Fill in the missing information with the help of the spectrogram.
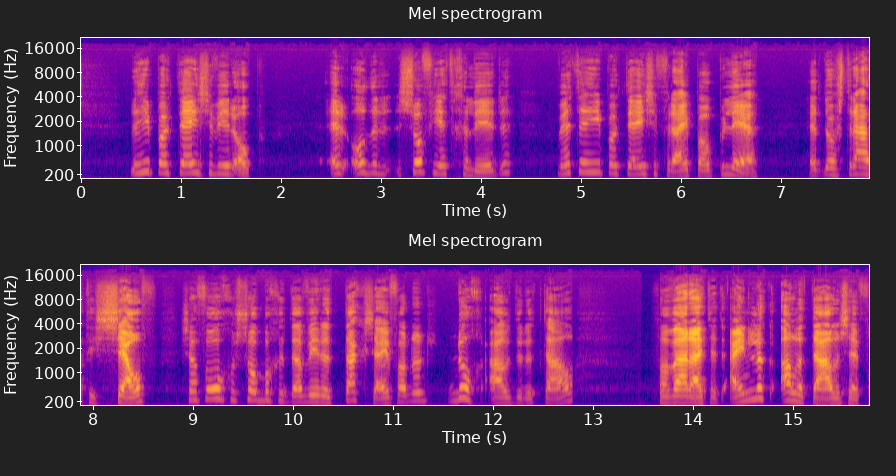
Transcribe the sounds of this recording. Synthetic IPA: dəɦipotejzəʋɪːɾɔp | ʔɛnɔndərəsofjɛtχəlɪːɹdə | ʋɛɹt̚dəɦipotejzəfrɛjpowpylɛːɹ | hət̚nowstraːtisːɛlˠf | sɔwfɔlˠχəsɔməχədɑnʋɪːɾəntaksɛjnvɑnənː | ɔχa̰wdəɾətaːlˠ | fɑnʋaːɾœɥtœɥtɛ̰jndələkʔɑlətaːlənzɛjnf

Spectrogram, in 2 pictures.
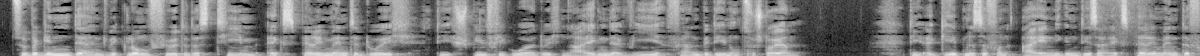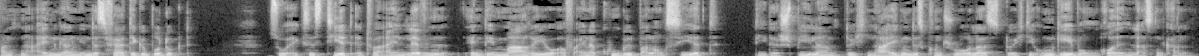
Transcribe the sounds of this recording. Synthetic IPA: t͡suːbəɡɪndeːɐɛntv̥ɪklʊŋfyːɐtədastʰiːmʔɛkspeʁ̞imɛntədʊɐç | d̥iːʃpiːlfiɡuːɐdʊɐçna̰ɪɡŋ̩dəviːfɛɐnbədiːnʊŋt͡suʃtɔʏɐn | d̥iːʔɛɐɡeːpnɪsəfɔnʔaɪnɪɡəndiːzɐʔɛkspeʁimɛntəfandn̩ʔa̰ɪnɡaŋɪndasfɛɐtɪɡəpʁ̥odʊkt | z̥oːʔɛ̰ksɪstʰiːɐtʔɛtv̥a̰ːʔa̰ɪnlɛvl̩ʔɪndeːmːaːʁioʔa̰ʊfʔa̰ɪnɐkʰuːɡl̩balɔ̰̃ŋsiːɐt | d̥iːdeːɐʃpiːlɐd̥ʊɐçnaɪɡŋ̩dɛskʰɔntʁ̥oːlɐsd̥ʊɐçd̥iːʔʊmɡeːbʊŋʁɔlənla̰sn̩kʰa̰n

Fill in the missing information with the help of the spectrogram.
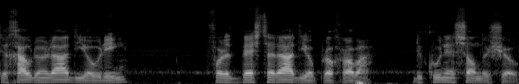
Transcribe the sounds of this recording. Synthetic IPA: d̥əχʌwdənraːdiowrɪŋ | v̥ʊːɹɦəd̚bɛstəraːdiowproχrɑma̰ː | dəkunɛnsɑndəɹʃow

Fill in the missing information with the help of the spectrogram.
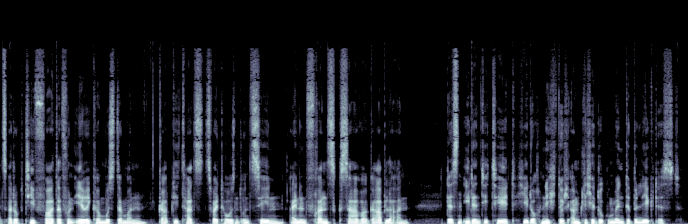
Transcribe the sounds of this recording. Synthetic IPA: ʔalsʔadɔptʰiːfːaːtɐfɔnʔeːʁikʰamʊstɐmanɡ̥aːp̚d̥iːtʰat͡st͡sv̥aɪtʰaʊzn̩tʊ̰ntt͡seːnʔaɪnənfʁ̥ant͡sksaːvɐɡaːblɐ̰ʔa̰n | d̥ɛsn̩ʔidɛntitʰɛːtjedɔχnɪçt̚d̥ʊɐçʔa̰mtʰlɪçədokumɛntəbəleːktɪst

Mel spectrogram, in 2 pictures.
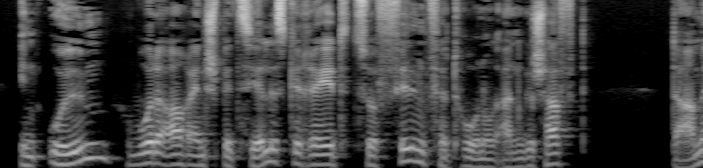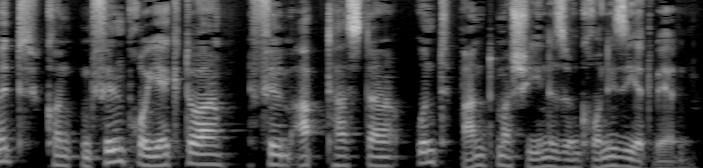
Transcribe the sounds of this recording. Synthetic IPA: ʔɪnʔʊlmvʊɐɾəaʊxaɪnʃpet͡sjɛləsɡ̥əʁɛːtt͡suːɐfɪlmfɛɐtʰoːnʊŋʔa̰nɡəʃaft | d̥a̰mɪtkʰɔntn̩fɪlmpʁ̥ojɛktoːɐfɪlmʔa̰p̚tʰastɐʔʊntb̥a̰ntmaʃiːnəzʏŋkʁ̥oniziːɐtv̥ḛːɐdn̩

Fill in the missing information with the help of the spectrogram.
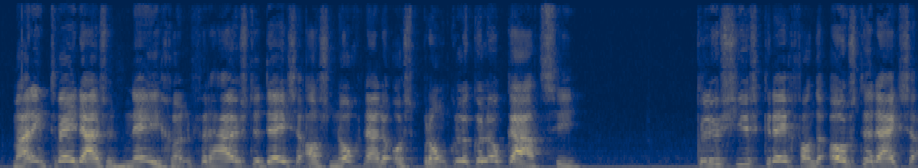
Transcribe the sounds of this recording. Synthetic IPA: maːɾɪntʋejdœɥzəntnejχənv̥ərɦœɥzdədejzəʔɑlˠsnɔχnaːɹdəʔʊːɹsprɔŋkələkəlowkaːtsi | klysjəskrejχfɑndəʔowstərɛjksə

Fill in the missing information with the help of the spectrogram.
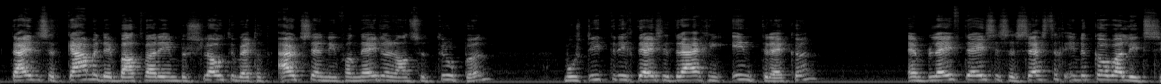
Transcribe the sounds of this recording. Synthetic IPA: tɛjdənsɦətkaːməɹdebɑtʋaːɾɪnbəslowtənʋɛɹtːɔtœɥtsɛndɪŋvɑnːejdəɹlɑnsətrupən | musditrɪχdejzədrɛjχɪŋɪntrɛkən | ɛnblejvdejzəzəzɛstəχɪndəkowalitsi

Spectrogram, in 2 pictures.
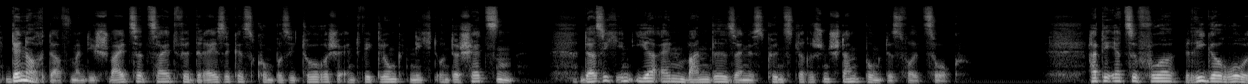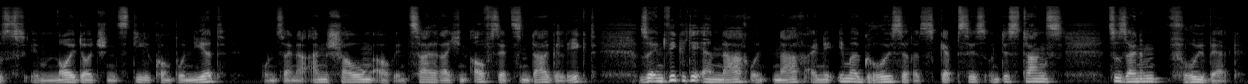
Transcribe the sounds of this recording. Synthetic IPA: d̥ɛnɔχd̥aɐfmandiːʃv̥aɪt͡sɐt͡saɪtfyːɐdʁɛːzɪkəskʰɔmpozitʰoːʁ̞ɪʃəʔɛ̰ntv̥ɪklʊŋnɪçtʔʊntɐʃɛt͡sn̩ | d̥aːzɪçɪnʔiːɐʔaɪnvandl̩zaɪnəskʰʏnstləʁɪʃn̩ʃtant̚pʊŋk̚təsfɔlt͡soːk | hatəeːɐt͡sufoːɐʁiɡaʁoːsɪ̰mnɔʏdɔʏt͡ʃn̩stiːlkʰɔmponiːɐt | ʔʊntz̥aɪnɐ̰ʔa̰nʃaʊʊŋa̰ʊxɪ̰nt͡saːlʁaɪçn̩ʔa̰ʊfz̥ɛt͡sn̩daːɐɡəleːktz̥oːɛntv̥ɪkl̩təʔeːɐnaːχʊntnaːχʔa̰ɪnəʔɪmɐɡʁøːsəʁəskɛpsɪsʊ̰nt̚d̥ɪstʰanst͡suzaɪnəmfʁ̥yːvɛ̰ɐk

